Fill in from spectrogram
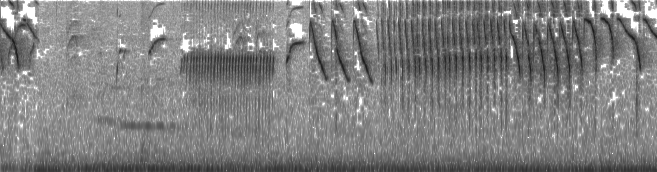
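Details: Canary song used to stimulate lazy canaries into singing; a varied run of high falling whistles, a steady buzzy tone, then a rapid rolling trill and swooping notes, very loud and close.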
